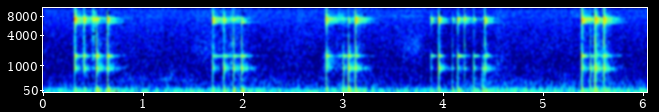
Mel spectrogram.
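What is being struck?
Glass wine glass.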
